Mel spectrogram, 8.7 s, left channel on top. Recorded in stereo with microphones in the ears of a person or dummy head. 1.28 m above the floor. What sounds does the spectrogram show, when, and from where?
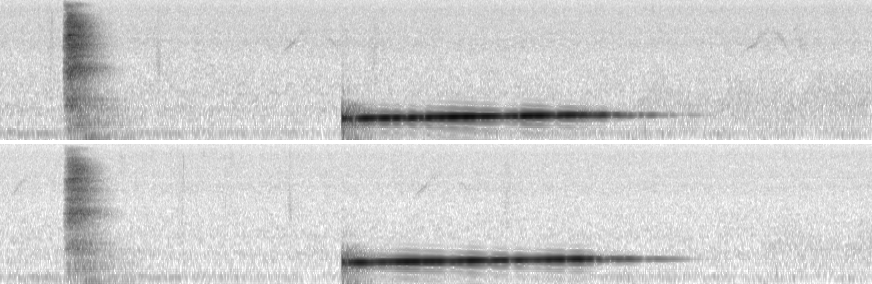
0.6 s a gasp: 55° left (ahead or behind), 1.7 m
3.4 s an alarm: 35° left (ahead or behind), 1.8 m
